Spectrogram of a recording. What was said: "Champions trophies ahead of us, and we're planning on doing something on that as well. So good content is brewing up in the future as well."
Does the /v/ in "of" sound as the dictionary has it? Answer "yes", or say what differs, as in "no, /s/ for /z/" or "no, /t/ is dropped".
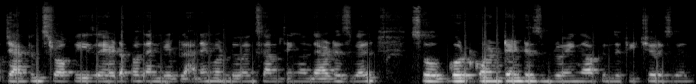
no, /p/ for /v/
